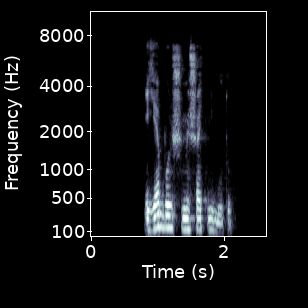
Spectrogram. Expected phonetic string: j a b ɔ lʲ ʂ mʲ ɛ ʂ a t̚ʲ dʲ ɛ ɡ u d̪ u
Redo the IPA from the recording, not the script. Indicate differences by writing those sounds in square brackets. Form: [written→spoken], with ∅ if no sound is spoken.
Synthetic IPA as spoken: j a b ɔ lʲ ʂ mʲ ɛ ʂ a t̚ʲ [dʲ→nʲ] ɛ [ɡ→b] u d̪ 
